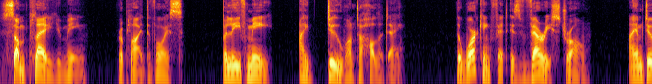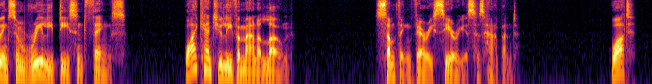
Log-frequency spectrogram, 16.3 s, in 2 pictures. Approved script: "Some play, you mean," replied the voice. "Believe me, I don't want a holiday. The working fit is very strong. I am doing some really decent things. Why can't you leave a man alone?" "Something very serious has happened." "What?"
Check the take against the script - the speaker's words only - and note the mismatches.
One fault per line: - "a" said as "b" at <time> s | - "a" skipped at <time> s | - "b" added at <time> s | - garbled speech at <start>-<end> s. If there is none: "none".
- "don't" said as "do" at 4.1 s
